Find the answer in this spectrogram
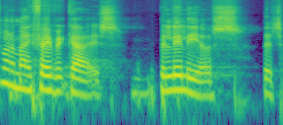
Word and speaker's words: Belilios: Now, he's one of my favorite guys, Belilios, that's how you pronounce it.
